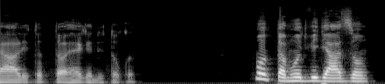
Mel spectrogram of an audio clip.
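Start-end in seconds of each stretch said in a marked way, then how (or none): 2.5-3.8 alarmed cry. Acted. Kocsubej fears for his violin.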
